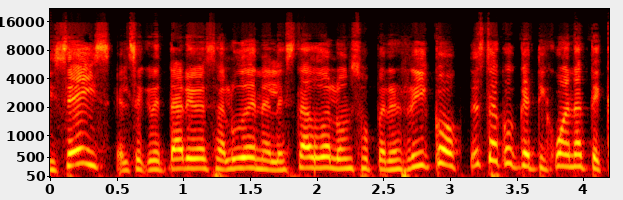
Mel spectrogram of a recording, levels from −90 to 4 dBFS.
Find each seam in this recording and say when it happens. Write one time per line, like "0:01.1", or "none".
none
